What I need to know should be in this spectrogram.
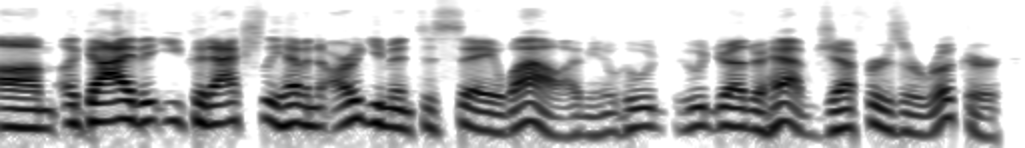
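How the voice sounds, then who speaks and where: A man's voice: mid-range voice, fast talker, sharp tone, dry recording, clean studio sound. A man hosting a sports podcast in a conversational way, in short casual phrases. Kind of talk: casual sports talk and conversational host-read ads.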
